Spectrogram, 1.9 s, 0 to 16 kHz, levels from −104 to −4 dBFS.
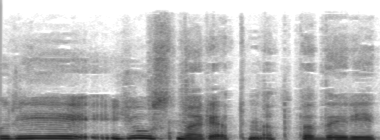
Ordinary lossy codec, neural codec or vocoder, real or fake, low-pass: AAC, 48 kbps; vocoder, 48 kHz, 128 mel bands, Vocos; fake; 14.4 kHz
